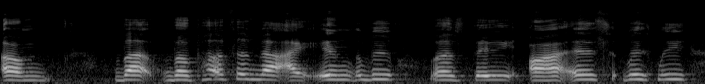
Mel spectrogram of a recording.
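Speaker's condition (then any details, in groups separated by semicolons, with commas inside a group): Cerebral palsy; diagnosed around age one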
